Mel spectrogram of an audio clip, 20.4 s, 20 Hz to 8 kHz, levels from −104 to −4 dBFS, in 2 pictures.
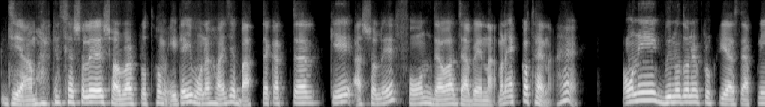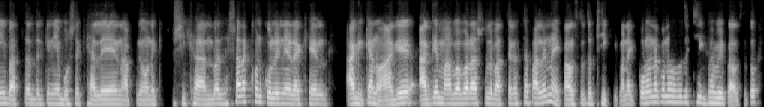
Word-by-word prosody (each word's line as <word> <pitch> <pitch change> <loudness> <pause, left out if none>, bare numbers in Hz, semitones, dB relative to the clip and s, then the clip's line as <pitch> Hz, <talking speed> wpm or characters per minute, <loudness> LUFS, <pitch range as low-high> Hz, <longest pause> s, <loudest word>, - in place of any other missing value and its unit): জি, 135 - 0 0.2
আমার 130 +4 -1
কাছে 160 0 -4
আসলে 165 0 +4 0.3
সবার 135 +2 +6
প্রথম 135 +3 -3 0.2
এটাই 155 +8 +4
মনে 135 +1 +2
হয় 130 0 +1
যে 170 - +3
বাচ্চা-কাচ্চার 145 +2 0 0.3
কে 155 +2 0 0.3
আসলে 130 +3 -4 0.3
ফোন 135 +2 0 0.2
দেওয়া 120 +3 +5
যাবে 110 +1 +2
না। - - 0
মানে 155 - -1
এক 170 - -21
কথায় 180 -6 +2
না, - - -15
হ্যাঁ? 230 +2 -2 0.8
অনেক 225 +3 +4 0.2
বিনোদনের 170 +1 +3
প্রক্রিয়া 145 -5 -1
আছে। 120 - -9
আপনি 145 +5 -7 0.2
বাচ্চাদেরকে 125 +1 -3
নিয়ে 130 -1 -3
বসে 125 +2 -6
খেলেন, 120 -1 +1 0.2
আপনি 125 +3 -13
অনেক 120 0 -4
কিছু 125 - -26
শিখান 130 -3 -1
বা 135 - +1 0.2
সারাক্ষণ 175 +1 +1
কোলে 140 -2 +2
নিয়ে 135 -1 0
রাখেন। 130 +1 -2 0.4
আগে 135 -1 +3
কেন 150 -2 +2 0.2
আগে 140 +5 +2 0.3
আগে 130 +5 +1
মা-বাবারা 140 +1 +3
আসলে 140 0 -5
বাচ্চা-কাচ্চা 140 +5 -3
পালে 145 +3 +2
নাই? 180 - -1
পালসে 125 +2 0
তো - - -1
ঠিকই। 135 -6 -8
মানে 125 +3 -3
কোনো 145 +2 0
না 170 - +1
কোনোভাবে 165 -1 -1
ঠিকভাবেই 150 -3 -1
পালসে। - - -2
তো - - 0
140 Hz, 175 wpm, -23 LUFS, 130-155 Hz, 0.8 s, সবার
